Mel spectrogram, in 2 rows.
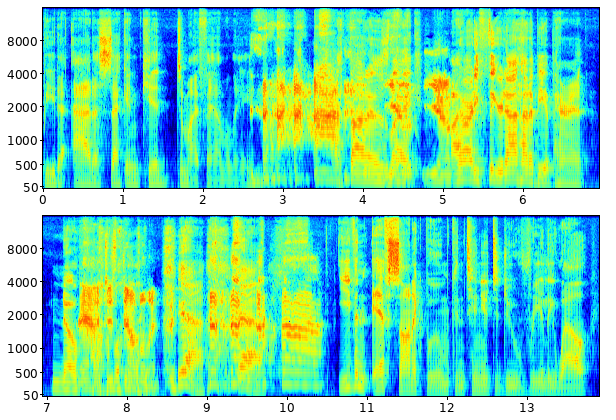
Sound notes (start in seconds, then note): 2.6 laughing; 9.8 laughing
